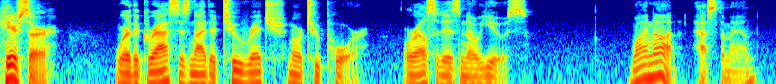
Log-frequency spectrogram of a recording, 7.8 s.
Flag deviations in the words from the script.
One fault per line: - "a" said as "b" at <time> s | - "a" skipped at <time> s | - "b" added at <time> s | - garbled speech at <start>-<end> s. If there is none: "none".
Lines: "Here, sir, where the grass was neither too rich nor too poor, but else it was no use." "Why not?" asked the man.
- "was" said as "is" at 1.8 s
- "but" said as "or" at 4.0 s
- "was" said as "is" at 4.4 s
